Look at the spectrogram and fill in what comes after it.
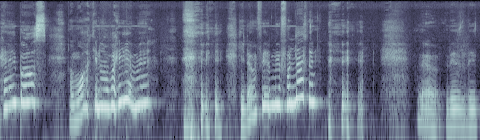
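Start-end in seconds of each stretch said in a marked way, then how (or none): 0.0-6.4 much higher, louder cartoon dog voice; voicing the dog. Dog greeting owner at the door, high loud cartoon voice. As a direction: squeal it like an excited pet. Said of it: "She's like".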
